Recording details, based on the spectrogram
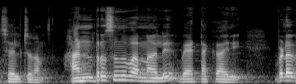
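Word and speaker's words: Cheltenham: ദ ഹൺഡ്രസ് from ചെൽറ്റനം അതാണ് ഉച്ചാരണം കേട്ടോ, ചെൽറ്റനം.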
